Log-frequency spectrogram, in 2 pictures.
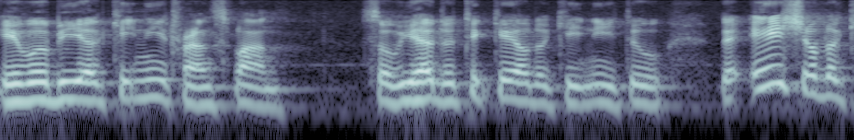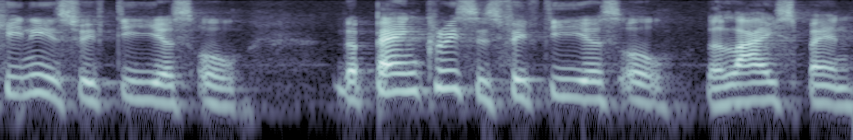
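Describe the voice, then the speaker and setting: On a very clean recording with a silent background, a man speaks in a normal speaking voice. His pitch is fairly high, his pace fairly quick and his intonation lively. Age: 60s. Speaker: stem cell researcher. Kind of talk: conference talk.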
